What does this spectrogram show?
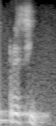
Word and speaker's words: precis: but the pronunciation is prey. Pronunciation is prey and s is inarticulate. or not pronounced because it is the rule of pronunciation of a French word like rescora debris d i s debris etc.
